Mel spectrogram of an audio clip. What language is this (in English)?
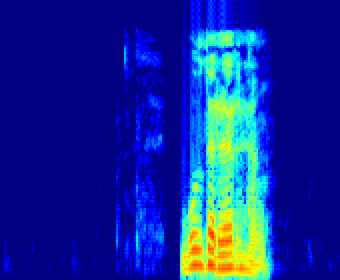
Bashkir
